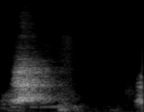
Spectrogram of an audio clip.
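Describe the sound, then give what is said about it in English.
A dog barks twice: a long, loud, harsh bark trailing off into a lower growl, then a short pause before a second loud bark begins. “Good boys.”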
